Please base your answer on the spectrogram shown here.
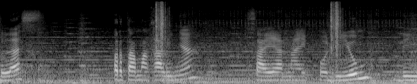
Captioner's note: camera clicks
